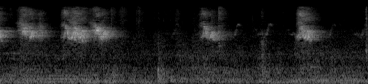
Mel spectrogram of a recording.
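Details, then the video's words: Sparrow indoors in a house, giving short, bright, high chirps in clustered bursts about once a second, with quiet gaps between them and a faint room background. "Real sound of sparrow in my house"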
